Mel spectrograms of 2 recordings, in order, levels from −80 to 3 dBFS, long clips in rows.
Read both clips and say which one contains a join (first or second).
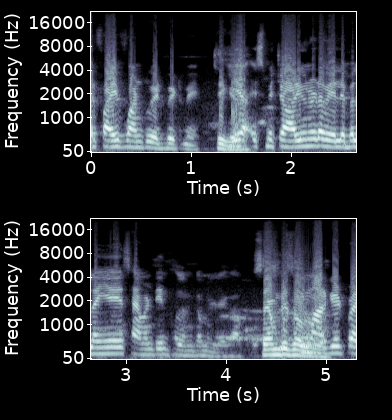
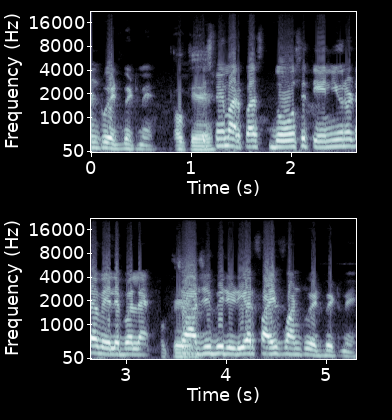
second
